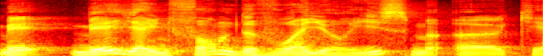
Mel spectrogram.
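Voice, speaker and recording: A very clean recording, silent background, and ordinary pitch variation. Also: man. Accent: Vaud. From Switzerland, Valais, grew up in Vaud. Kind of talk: podcast interview. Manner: hesitant, many repetitions.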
